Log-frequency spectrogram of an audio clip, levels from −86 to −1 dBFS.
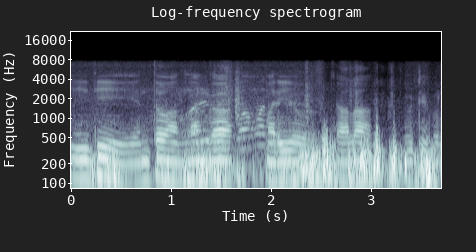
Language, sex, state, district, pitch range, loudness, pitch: Telugu, male, Andhra Pradesh, Sri Satya Sai, 105-115 Hz, -14 LUFS, 110 Hz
